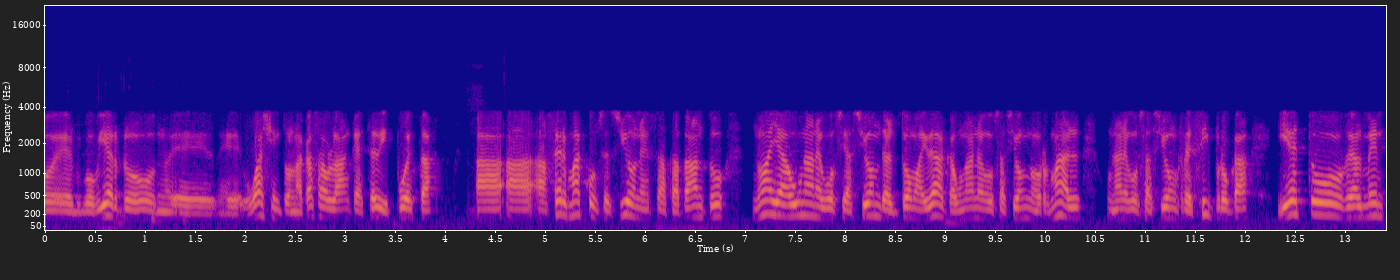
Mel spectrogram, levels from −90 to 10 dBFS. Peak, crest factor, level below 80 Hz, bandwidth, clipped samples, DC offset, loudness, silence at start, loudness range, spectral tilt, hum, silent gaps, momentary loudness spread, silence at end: -16 dBFS; 14 dB; -76 dBFS; 4 kHz; under 0.1%; under 0.1%; -30 LUFS; 0 s; 2 LU; -8 dB/octave; none; none; 7 LU; 0.05 s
